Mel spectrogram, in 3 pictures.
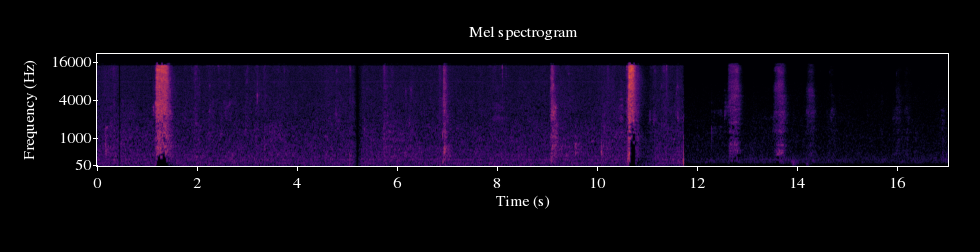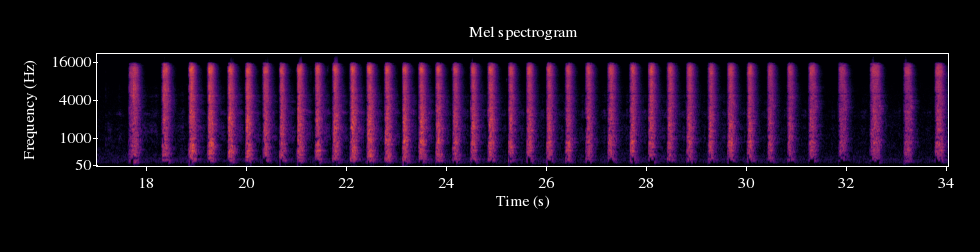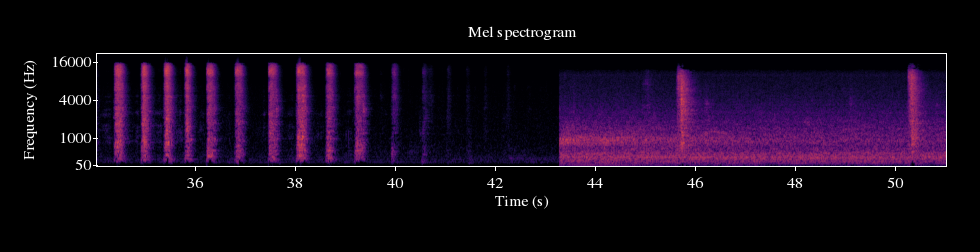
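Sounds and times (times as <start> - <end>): animal sneezing: 1.1 - 1.6, 10.6 - 10.9, 12.6 - 14.4, 17.6 - 22.9, 23.5 - 40.7, 50.2 - 50.6.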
